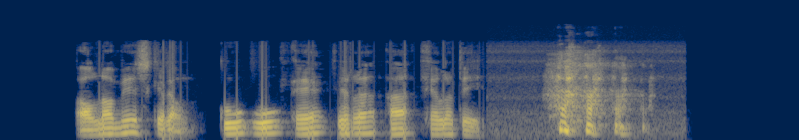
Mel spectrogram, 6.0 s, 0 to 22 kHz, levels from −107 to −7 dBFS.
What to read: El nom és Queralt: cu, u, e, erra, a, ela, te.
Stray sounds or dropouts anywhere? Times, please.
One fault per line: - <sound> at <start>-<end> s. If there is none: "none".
- laugh at 4.1-4.9 s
